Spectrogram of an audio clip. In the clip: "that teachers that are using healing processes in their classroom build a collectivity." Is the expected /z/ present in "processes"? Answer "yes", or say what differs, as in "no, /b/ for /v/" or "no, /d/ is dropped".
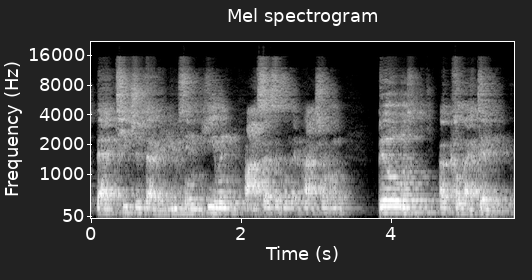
yes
